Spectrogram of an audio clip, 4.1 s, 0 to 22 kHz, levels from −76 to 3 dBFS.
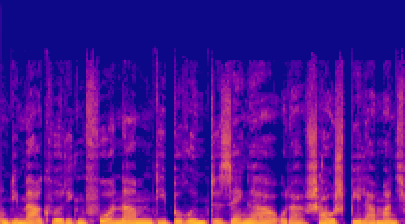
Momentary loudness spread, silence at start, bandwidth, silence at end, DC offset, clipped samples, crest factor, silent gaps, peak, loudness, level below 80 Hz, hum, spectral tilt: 3 LU; 0 s; 16.5 kHz; 0 s; under 0.1%; under 0.1%; 12 dB; none; -4 dBFS; -16 LUFS; -58 dBFS; none; -5.5 dB/octave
